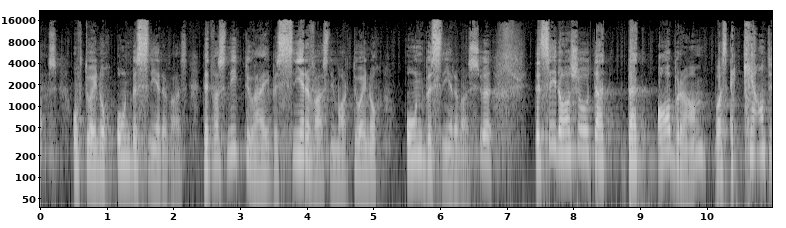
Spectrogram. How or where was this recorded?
large echoing room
